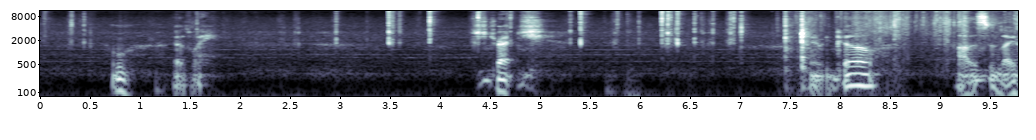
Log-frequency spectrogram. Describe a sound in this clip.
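A small plastic device clicks and rattles as it is handled close by.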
